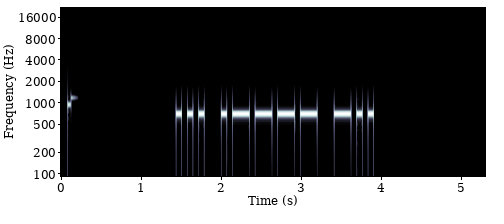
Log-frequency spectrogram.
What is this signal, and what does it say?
Morse code, heard as a keyed tone, about 17 wpm, 700 Hz. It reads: S1D
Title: Three Challenging Letter-Number Combinations 17wpm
